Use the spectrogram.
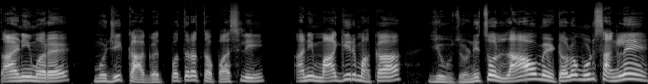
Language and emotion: Goan Konkani, happy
